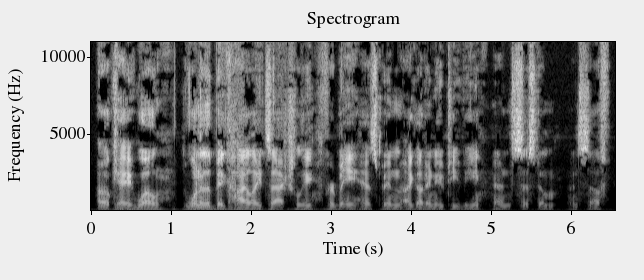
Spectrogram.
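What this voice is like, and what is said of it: Weird, shaky sick-sounding voice. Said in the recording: “I've been sick for a while, so I apologize that my voice sounds kind of weird and shaky”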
